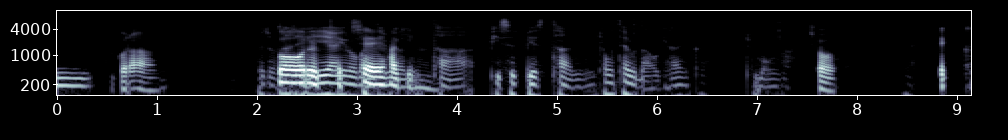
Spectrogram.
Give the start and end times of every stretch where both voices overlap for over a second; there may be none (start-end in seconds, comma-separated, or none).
2.2-3.9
